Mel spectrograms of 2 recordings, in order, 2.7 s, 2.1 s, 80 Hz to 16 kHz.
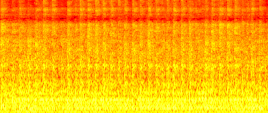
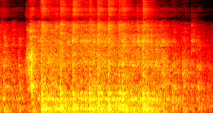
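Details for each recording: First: West Bend 580 two-stroke engine after cleaning the carburetor and reed valves and fitting new gaskets, run with no choke and the mix screw 2 turns out. A rapid, regular popping beat holds steady without stumbling, a normal idle. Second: West Bend 580 two-stroke engine, sat several months, new starter cup, dogs and recoil spring: catches and buzzes with ragged popping, then sags and dies instead of idling; owner suspects dirty reed valves.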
